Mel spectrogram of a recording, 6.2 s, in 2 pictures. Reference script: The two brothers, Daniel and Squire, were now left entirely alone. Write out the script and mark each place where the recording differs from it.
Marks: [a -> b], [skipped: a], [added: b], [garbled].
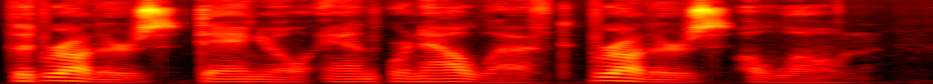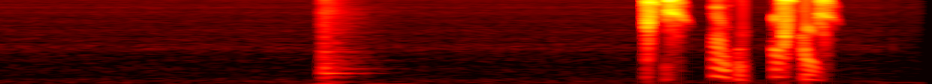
The [skipped: two] brothers, Daniel and [skipped: Squire,] were now left [entirely -> brothers] alone.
